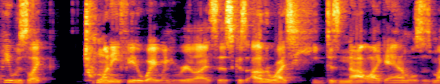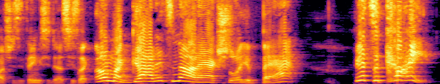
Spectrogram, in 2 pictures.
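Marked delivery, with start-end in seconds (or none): 5.3-8.7 shocked realization. Retold or imitated. Jerry realizes the bat is a kite.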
